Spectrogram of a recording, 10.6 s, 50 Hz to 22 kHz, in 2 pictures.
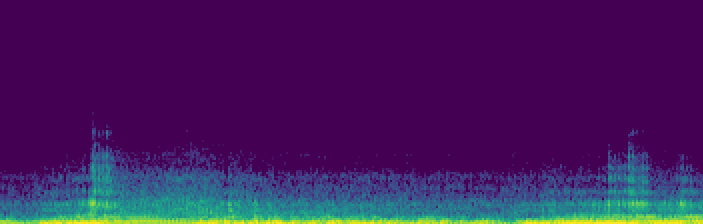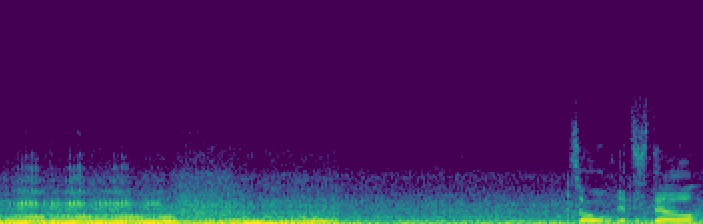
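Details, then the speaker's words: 2012 Ford F-150 5.0 Coyote V8 with newly fitted Flowmaster muffler replacing a rusted universal one: deep steady burble climbing through a few revs and settling, no rasp or rattle; loud but normal exhaust note. "kind of loud but it's i think it's better than what that was because this uh flowmaster muffler is a little bit bigger and it actually muscles the sound"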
